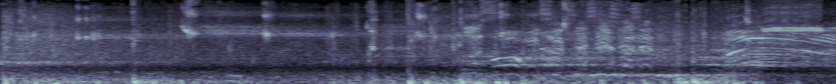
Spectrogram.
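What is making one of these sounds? Players hit a volleyball with sharp smacks.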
